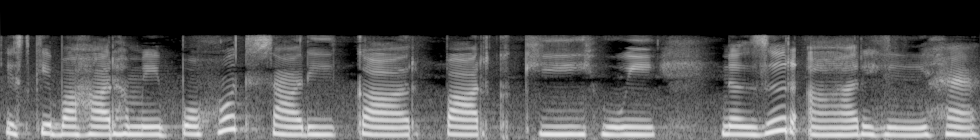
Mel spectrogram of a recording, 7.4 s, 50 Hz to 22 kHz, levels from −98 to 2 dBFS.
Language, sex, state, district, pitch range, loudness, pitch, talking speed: Hindi, male, Punjab, Fazilka, 210-225 Hz, -14 LUFS, 220 Hz, 105 wpm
